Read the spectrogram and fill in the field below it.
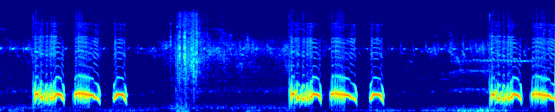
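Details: Captive Spotted dove used as a decoy for pen-trapping wild doves, noted for a small voice and good cooing: three-note coo phrases repeated about every three seconds, each two longer mellow coos and a short final note, with light rustling between.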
